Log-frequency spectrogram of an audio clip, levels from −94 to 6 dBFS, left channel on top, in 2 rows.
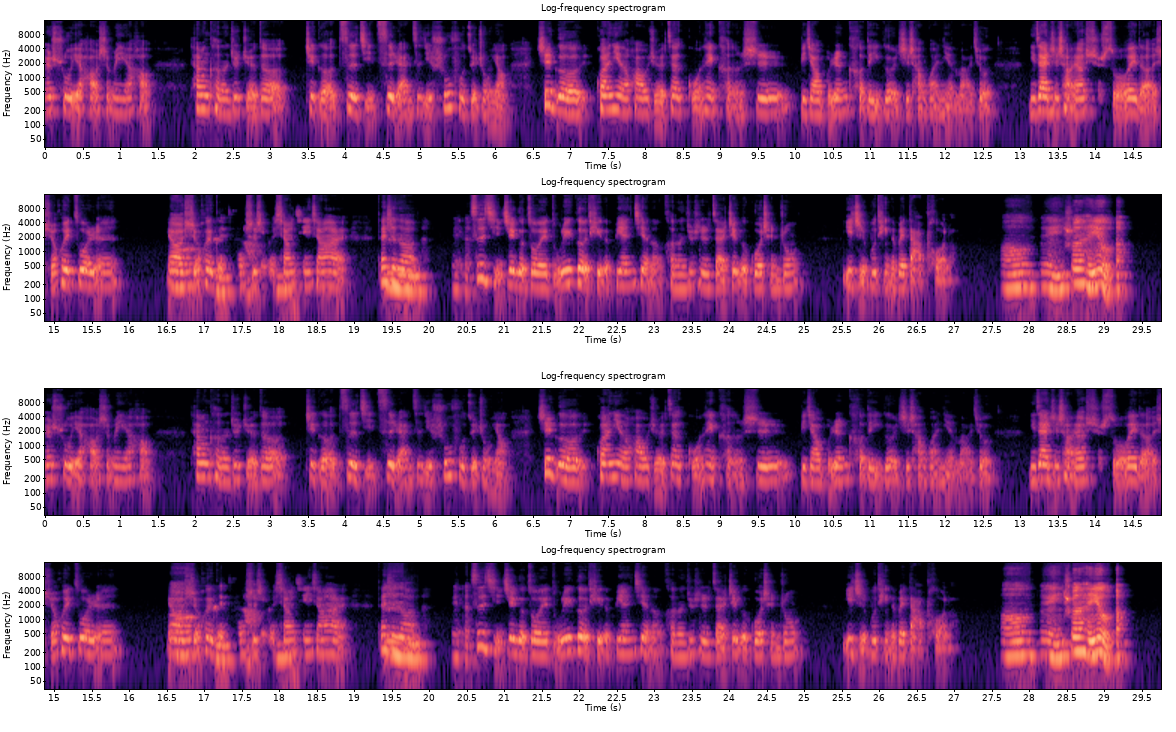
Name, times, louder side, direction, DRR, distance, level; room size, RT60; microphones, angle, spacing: voice 1, 0.0-1.4 2.0-3.2 3.5-6.2 6.6-12.6 13.1-15.8 16.5-18.9 19.3-19.8 20.4-24.9 25.5-27.0, left 2 dB, 25° left, 0.5 m, -26 dB
voice 2, 16.5-16.8 17.1-17.3 17.6-17.7 18.0-18.2 19.4-19.9 20.3-20.4 27.6-29.2, right 2 dB, 75° right, 1.3 m, -21 dB
6.3 x 2.9 x 2.3 m
head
